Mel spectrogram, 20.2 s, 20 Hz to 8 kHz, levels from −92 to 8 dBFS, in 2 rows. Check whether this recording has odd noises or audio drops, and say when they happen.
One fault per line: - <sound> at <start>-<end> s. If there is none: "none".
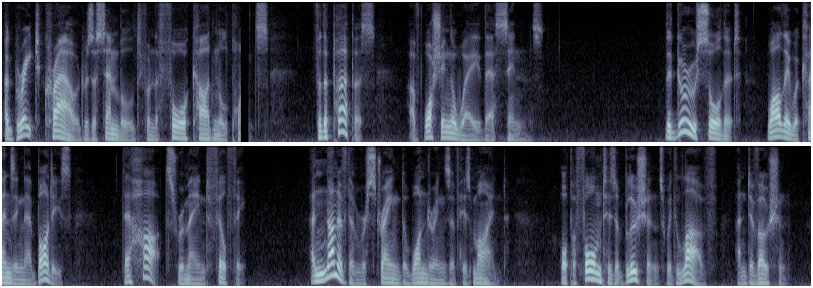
- dropout at 3.0-3.1 s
